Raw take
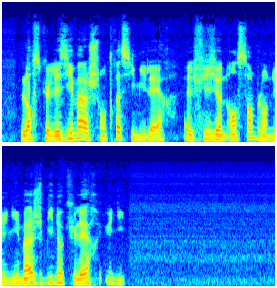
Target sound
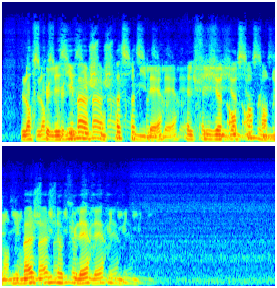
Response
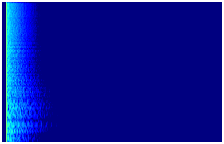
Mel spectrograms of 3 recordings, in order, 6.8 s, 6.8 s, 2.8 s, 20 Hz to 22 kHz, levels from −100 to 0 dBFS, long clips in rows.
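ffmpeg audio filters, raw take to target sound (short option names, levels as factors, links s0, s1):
-af "highpass=98,equalizer=f=190:t=o:w=1.9:g=6,aecho=1:1:185|370|555:0.562|0.135|0.0324,adynamicequalizer=threshold=0.00447:dfrequency=3900:dqfactor=0.7:tfrequency=3900:tqfactor=0.7:attack=5:release=100:ratio=0.375:range=3.5:mode=cutabove:tftype=highshelf,volume=1.41"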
